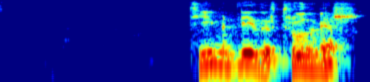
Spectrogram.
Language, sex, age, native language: Icelandic, male, 20-29, Icelandic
